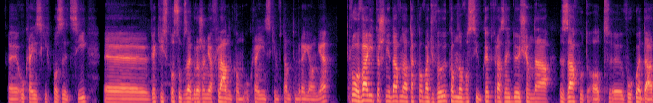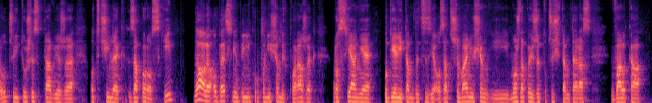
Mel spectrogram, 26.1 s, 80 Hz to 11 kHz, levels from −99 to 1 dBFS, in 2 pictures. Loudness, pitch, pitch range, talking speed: -26 LUFS, 130 Hz, 120-140 Hz, 125 wpm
